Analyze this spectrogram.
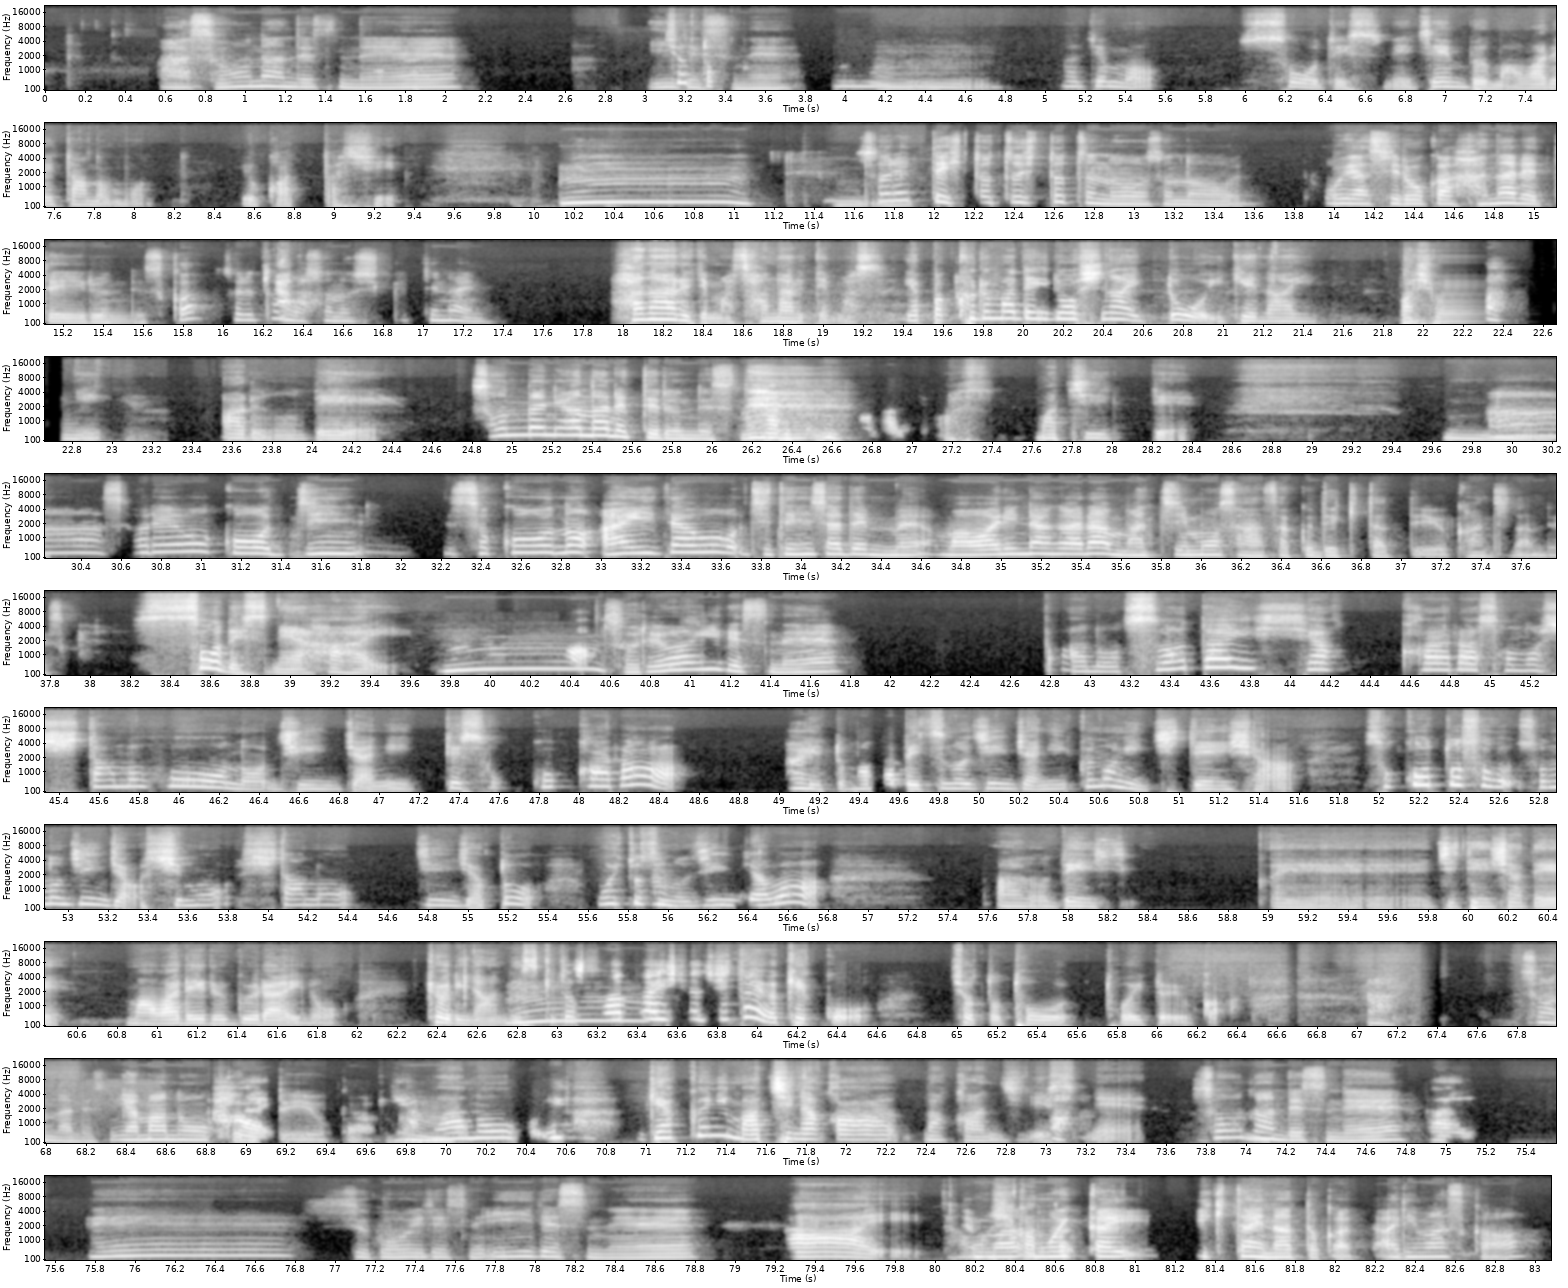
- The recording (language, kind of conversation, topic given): Japanese, podcast, 一番印象に残っている旅の思い出は何ですか？
- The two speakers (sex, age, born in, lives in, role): female, 40-44, Japan, Japan, host; female, 45-49, Japan, Japan, guest
- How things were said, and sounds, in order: tapping; unintelligible speech; other background noise; distorted speech; laughing while speaking: "ですね"; unintelligible speech; static; drawn out: "へえ"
